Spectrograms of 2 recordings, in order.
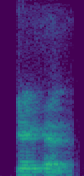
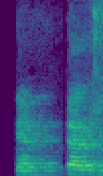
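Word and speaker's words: debtor: क्या डेटर डेप्टर नहीं बोलना है क्या? डेटर मी साइलेंट डेटर।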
